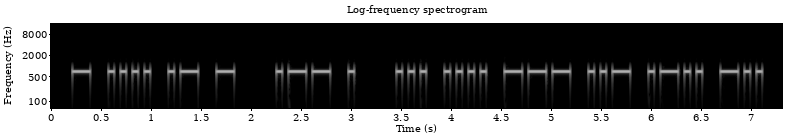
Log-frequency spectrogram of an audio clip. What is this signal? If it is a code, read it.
Morse code, heard as a keyed tone, about 21 wpm, 700 Hz. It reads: THAT WE SHOULD
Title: Sentences from Top 1000 Words - Review Part 4 - 20wpm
